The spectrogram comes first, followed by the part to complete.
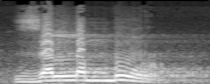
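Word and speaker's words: زلنبور: Zallambur dipathahkan zaina za. Cara bacanya disebutkan ulama kita secara spesifik. Lamnya itu ditasydidkan zalla. Selanjutnya setelahnya nun, zallan, dimatikan baris nunnya, zallan. Ba setelahnya huruf ba, setelah itu waw dan ra, zallambur.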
